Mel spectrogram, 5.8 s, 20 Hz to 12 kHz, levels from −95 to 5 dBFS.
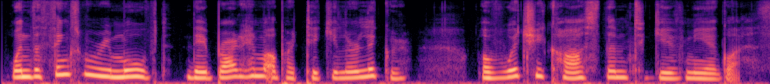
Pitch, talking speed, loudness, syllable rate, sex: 220 Hz, 220 wpm, -16 LUFS, 5.9 syllables/s, female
